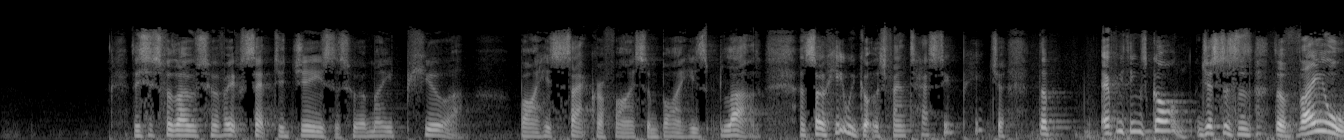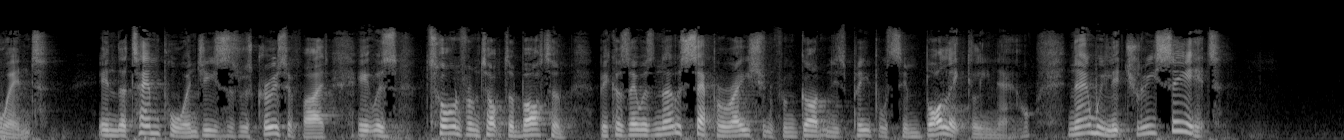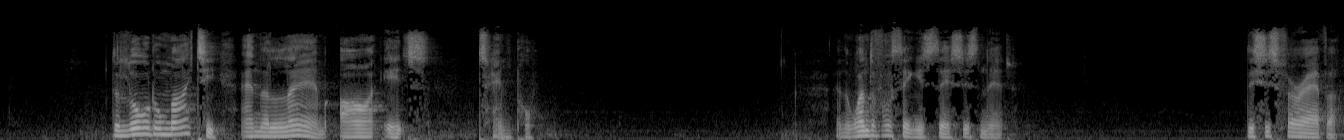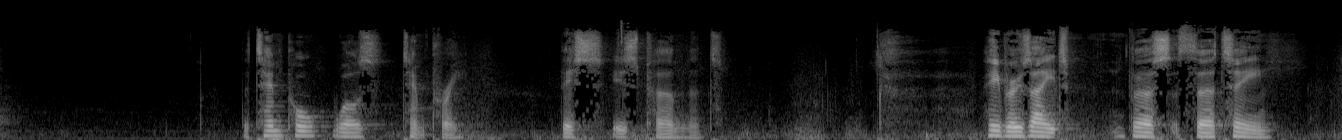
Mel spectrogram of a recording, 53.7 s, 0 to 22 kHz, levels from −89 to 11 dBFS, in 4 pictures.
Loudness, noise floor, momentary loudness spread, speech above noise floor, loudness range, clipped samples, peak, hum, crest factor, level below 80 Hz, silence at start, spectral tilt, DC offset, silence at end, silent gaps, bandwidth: -28 LUFS; -70 dBFS; 16 LU; 43 dB; 13 LU; under 0.1%; -4 dBFS; none; 24 dB; -52 dBFS; 1.1 s; -4.5 dB/octave; under 0.1%; 0.7 s; none; 11 kHz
